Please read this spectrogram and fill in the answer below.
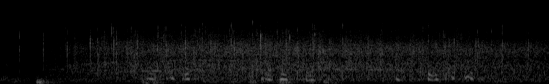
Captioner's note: applause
